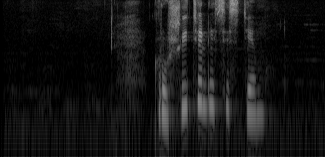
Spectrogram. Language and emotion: Russian, neutral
